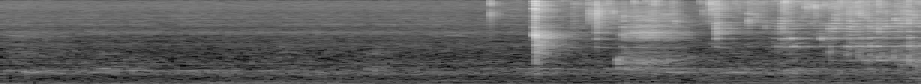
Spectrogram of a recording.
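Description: After a quiet stretch, fresh fuchsia-pink fruit juice starts pouring with a sudden splash, then a light, uneven trickling and splashing continues at close range, with no speech.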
